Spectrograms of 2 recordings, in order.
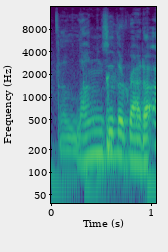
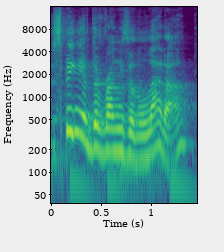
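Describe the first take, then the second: First: "The lungs of the Radda" with L and R swapped; spoonerism. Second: Said in the usual way. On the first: Shown as a demonstration. Host repeats her own tongue slip to the panel, swapped sounds.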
